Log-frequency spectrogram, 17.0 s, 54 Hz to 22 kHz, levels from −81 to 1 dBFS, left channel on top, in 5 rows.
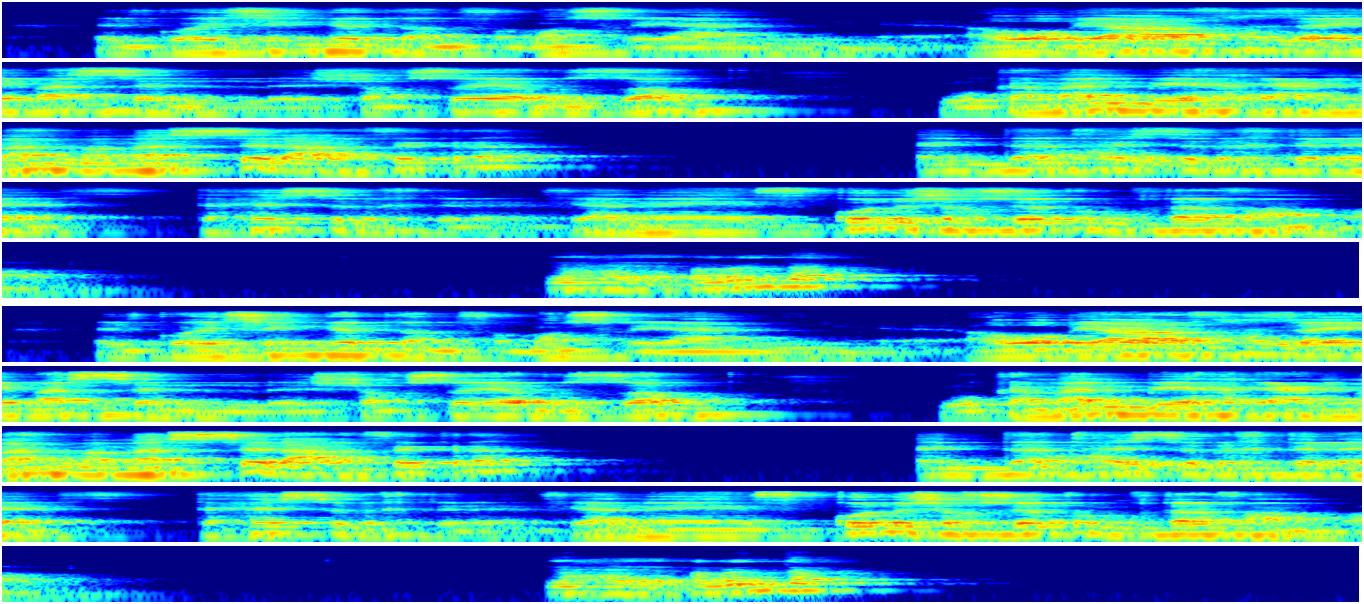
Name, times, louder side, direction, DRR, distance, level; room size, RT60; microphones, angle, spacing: voice 1, 0.2-5.2 5.7-8.1 9.1-10.4 10.7-13.7, right 2 dB, 30° right, 4 dB, 3.5 m, -22 dB
voice 2, 2.7-3.4 9.4-9.8 11.6-11.8 15.0-15.6, right 1 dB, 60° right, 3 dB, 3.6 m, -27 dB
11.5 x 10.5 x 3.8 m, 0.41 s
head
